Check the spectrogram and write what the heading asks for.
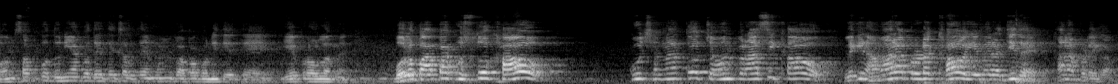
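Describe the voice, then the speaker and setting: High-pitched man coaching a crowd in an echoey hall. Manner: call-and-response questions to the crowd, jokey. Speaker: network marketing trainer. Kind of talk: seminar training talk to an audience. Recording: roomy echo, voice from a distance, faint hum.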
